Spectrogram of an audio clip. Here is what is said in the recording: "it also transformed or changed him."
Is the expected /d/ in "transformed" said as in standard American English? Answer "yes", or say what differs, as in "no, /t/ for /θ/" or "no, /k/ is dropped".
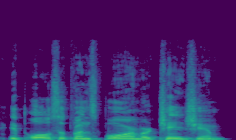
no, /d/ is dropped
